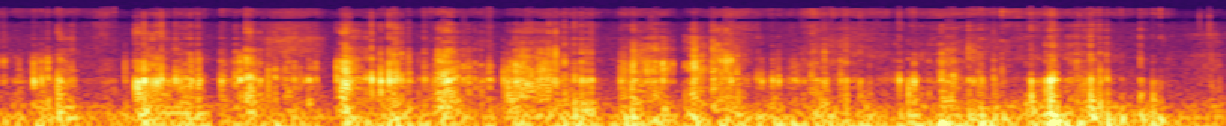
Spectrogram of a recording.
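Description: A red pen tip scratches and taps across the smooth, dotted surface of a green silicone glove. The result is a steady run of soft, muffled scraping and quick dull taps, mostly low and rubbery with little brightness.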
